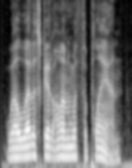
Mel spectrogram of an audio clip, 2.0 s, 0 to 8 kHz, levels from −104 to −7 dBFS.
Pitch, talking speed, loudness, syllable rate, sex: 120 Hz, 240 wpm, -15 LUFS, 4.7 syllables/s, male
